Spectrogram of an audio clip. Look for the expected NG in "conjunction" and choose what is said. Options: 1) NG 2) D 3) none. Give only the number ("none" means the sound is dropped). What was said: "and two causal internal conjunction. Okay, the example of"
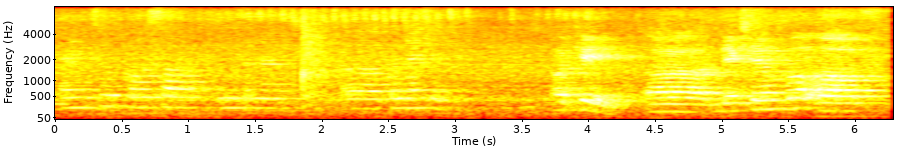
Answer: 3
